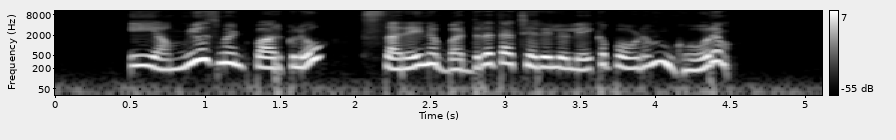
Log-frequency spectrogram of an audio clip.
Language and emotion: Telugu, disgusted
